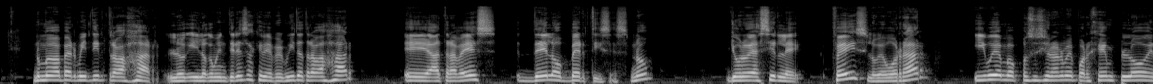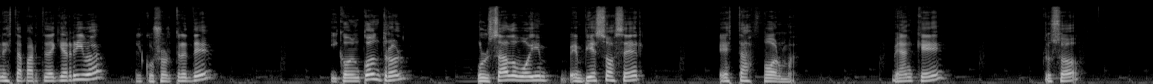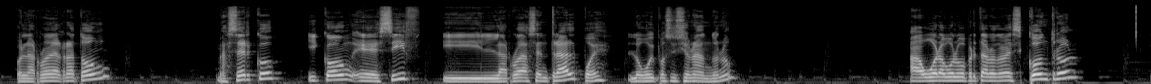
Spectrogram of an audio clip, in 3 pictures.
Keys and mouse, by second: 11.9 click, 16.6 ctrl+click, 20.7-23.0 ctrl+drag, 23.0-24.8 ctrl+middle drag, 28.5-29.6 shift+middle drag.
